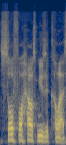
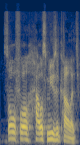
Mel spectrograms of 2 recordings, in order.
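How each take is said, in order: First: COLLAGE said kuh-LAHZH, stressed at the end; self-corrected pronunciation. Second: COLLEGE said with stress up front, KOL-ij; tongue-twisted slip. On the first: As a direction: repeat the name corrected, ending on Collage with a long AH. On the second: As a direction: misread the name, ending on COLLEGE as in school. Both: Real, not acted. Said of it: "get my little tongue twisted".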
